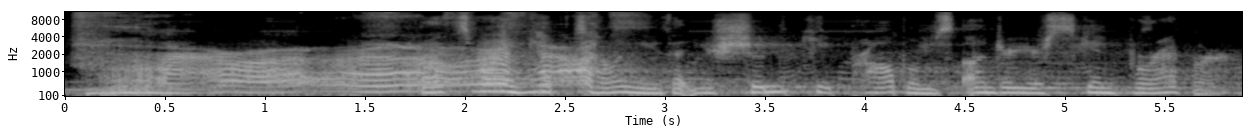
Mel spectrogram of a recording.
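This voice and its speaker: A woman voicing a caring female confidante, earnest and gently reproachful, in a dramatic comic dub. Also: medium pitch, takes it slowly, gravelly, faint music behind. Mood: earnest, sorrowful. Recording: echoey long reverb.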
